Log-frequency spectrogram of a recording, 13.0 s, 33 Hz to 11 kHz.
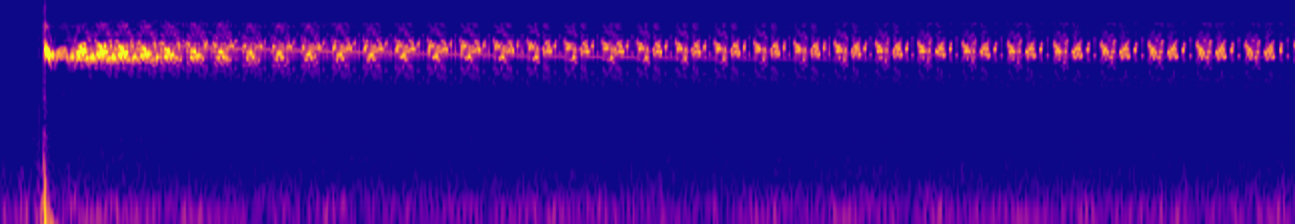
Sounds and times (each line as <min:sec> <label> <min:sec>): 0:00.4 Sci-fi sounding noise 0:05.7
